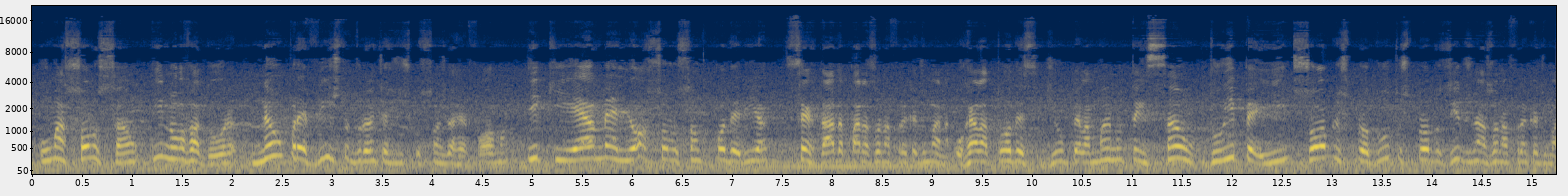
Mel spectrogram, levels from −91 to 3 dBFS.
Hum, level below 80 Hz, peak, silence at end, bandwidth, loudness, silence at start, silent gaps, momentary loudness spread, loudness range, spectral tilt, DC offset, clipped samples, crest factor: none; -36 dBFS; -2 dBFS; 0 s; 12 kHz; -17 LUFS; 0 s; none; 8 LU; 2 LU; -7 dB/octave; under 0.1%; under 0.1%; 16 dB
